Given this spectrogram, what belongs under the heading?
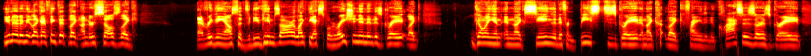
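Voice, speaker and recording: A man co-hosting a podcast, chatting casually about video games in a halting way, often restarting his thoughts. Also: sits high, fairly bright tone, dry recording, studio quality. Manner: halting, filler-heavy, starts and restarts thoughts. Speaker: podcast co-host and games reviewer. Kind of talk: casual video game chat.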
